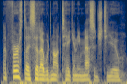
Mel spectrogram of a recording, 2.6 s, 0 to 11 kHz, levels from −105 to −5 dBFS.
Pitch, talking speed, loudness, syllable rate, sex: 125 Hz, 280 wpm, -20 LUFS, 6.2 syllables/s, male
